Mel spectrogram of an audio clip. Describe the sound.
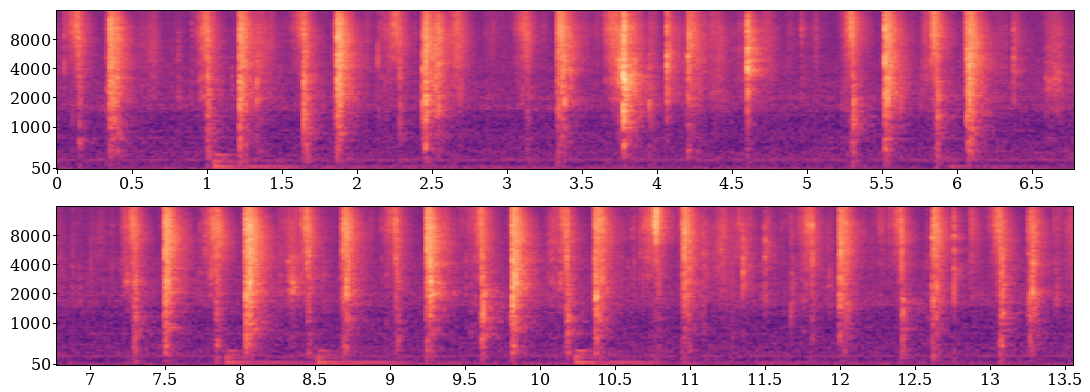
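Tarot cards are shuffled by hand in many crisp, irregular riffling snaps and slaps that come in uneven bursts, fairly faint and with no talk.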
